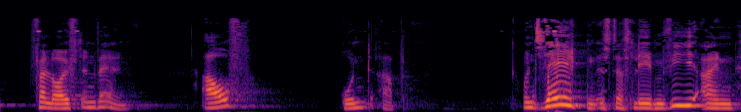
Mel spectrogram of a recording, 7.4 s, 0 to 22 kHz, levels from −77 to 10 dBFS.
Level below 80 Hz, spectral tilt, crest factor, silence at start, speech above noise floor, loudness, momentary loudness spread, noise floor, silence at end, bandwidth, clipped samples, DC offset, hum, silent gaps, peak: -66 dBFS; -5 dB/octave; 20 dB; 0.35 s; 46 dB; -22 LUFS; 19 LU; -68 dBFS; 0 s; 11.5 kHz; under 0.1%; under 0.1%; none; none; -6 dBFS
